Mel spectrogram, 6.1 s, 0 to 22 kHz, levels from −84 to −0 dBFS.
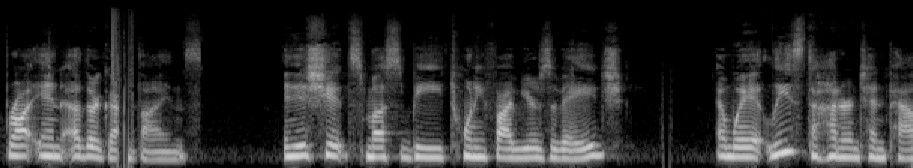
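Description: Speech with an intermittent contact at 0.75–0.90 s after "brought in other" (about 71 ms open) and 4.41–4.48 s between "years of age" and "and weigh" (about 43 ms): the signal drops to hiss, shown as near-empty gaps flanked by vertical broadband crackle clicks.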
